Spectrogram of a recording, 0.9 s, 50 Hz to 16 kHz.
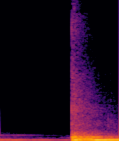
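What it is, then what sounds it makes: Hollow-sounding porous cave rock. A person strikes the Somkubasko rock, a cave formation shaped by slow-flowing water whose porous inner structure makes it sound hollow. After a faint low hum, a single strike produces a hollow, drum-like knock that rings on with a steady tone around 240 Hz until the clip ends. This is the sound once used by the Swazi people as an alarm.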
